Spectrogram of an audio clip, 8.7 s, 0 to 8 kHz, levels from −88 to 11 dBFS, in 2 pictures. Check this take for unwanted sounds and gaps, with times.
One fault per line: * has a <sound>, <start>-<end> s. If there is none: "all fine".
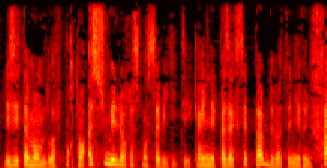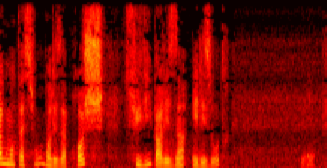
* has a laugh, 8.4-8.6 s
